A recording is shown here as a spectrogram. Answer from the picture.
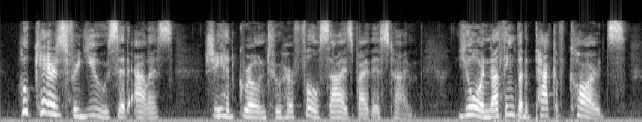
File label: alice in wonderland slow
